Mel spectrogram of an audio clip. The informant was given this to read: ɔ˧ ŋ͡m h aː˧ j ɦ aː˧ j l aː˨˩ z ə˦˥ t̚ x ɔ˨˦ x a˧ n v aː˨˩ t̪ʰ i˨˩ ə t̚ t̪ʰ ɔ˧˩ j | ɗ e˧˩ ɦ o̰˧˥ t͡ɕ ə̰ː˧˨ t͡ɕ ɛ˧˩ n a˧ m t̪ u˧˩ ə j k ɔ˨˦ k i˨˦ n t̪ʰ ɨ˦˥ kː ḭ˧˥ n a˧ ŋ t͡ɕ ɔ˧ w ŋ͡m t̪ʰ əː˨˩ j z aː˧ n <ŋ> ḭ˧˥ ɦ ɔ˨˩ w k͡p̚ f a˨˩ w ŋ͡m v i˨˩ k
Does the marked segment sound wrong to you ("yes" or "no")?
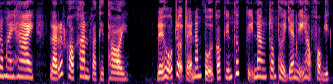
no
